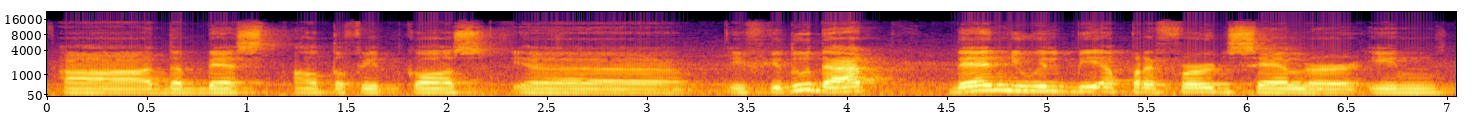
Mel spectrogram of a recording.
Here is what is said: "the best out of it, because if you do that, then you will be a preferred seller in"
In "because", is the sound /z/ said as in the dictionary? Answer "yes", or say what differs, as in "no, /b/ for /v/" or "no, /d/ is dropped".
no, /z/ is dropped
